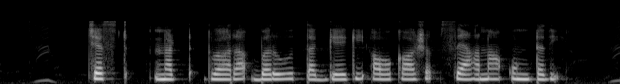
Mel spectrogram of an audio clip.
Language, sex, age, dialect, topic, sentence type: Telugu, female, 18-24, Southern, agriculture, statement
